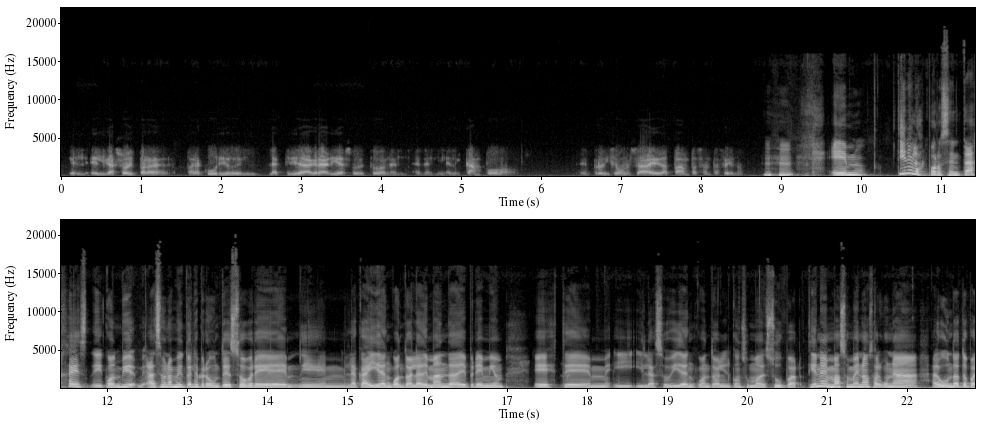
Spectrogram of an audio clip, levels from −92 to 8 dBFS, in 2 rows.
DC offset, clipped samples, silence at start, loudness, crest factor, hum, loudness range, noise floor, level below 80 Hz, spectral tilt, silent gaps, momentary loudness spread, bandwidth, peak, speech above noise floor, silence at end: under 0.1%; under 0.1%; 0.1 s; -21 LUFS; 16 dB; none; 17 LU; -55 dBFS; -40 dBFS; -5 dB/octave; none; 20 LU; 16 kHz; -6 dBFS; 33 dB; 0 s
